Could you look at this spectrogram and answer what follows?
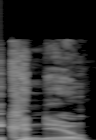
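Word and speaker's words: Kanu: class kyle yes canoe i know you like you don't want to say canoe like it's like the boat but it's it literally is just pronounced like the boat okay hero canoe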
